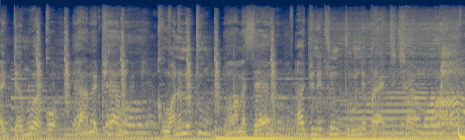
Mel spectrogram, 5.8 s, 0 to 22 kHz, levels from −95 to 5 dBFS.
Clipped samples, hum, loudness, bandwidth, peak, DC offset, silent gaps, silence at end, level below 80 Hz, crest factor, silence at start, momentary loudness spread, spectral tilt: under 0.1%; none; -15 LUFS; 17.5 kHz; 0 dBFS; under 0.1%; none; 0 s; -16 dBFS; 12 dB; 0 s; 5 LU; -5 dB/octave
